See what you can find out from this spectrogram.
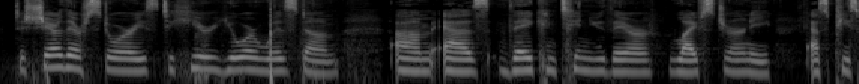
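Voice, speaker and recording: A woman giving a formal spoken introduction as host, speaking deliberately in short phrases. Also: medium pitch, darkish tone. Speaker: host introducing youth delegates.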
